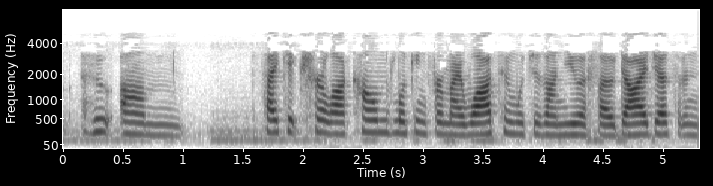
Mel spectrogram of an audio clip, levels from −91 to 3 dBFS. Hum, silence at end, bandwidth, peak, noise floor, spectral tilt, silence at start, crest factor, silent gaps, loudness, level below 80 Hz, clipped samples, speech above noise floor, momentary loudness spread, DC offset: none; 0 s; 5.2 kHz; -4 dBFS; -48 dBFS; -9 dB/octave; 0 s; 20 dB; none; -22 LUFS; -72 dBFS; under 0.1%; 25 dB; 13 LU; under 0.1%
